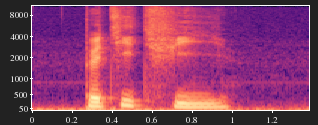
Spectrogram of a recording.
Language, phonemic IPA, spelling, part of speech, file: French, /pə.tit.fij/, petite-fille, noun, Fr-petite-fille.ogg
- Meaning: granddaughter (daughter of one's child)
